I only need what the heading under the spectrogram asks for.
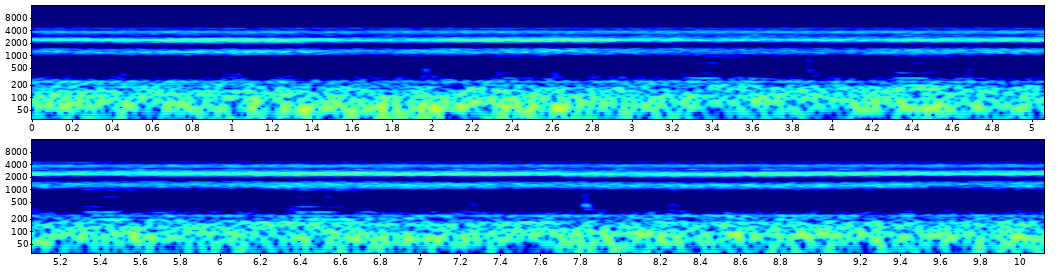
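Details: Frogs calling by the thousands during rain, their voices merging into a steady, shimmering high drone with no gaps, while rain hisses and rumbles underneath and faint scattered patters come through.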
